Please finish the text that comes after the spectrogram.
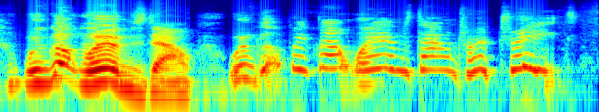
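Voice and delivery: piping caricature of a viewer; impression of Worms. Streamer mimicking viewer Worms in a high squeaky voice. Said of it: "that's how he sounds".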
